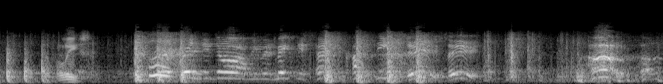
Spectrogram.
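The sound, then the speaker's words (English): Heavy pounding knocks strike a door in quick repeated bursts, loud, while a man's voice talks over and between the blows; police are at the door demanding that it be opened. “Police. Open the door.”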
